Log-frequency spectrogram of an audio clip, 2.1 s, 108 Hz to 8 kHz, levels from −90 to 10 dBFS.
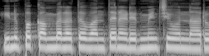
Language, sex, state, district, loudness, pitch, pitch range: Telugu, female, Telangana, Adilabad, -14 LUFS, 210 Hz, 205-215 Hz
